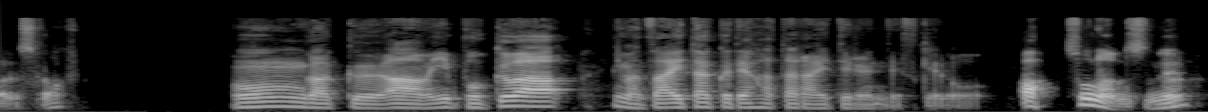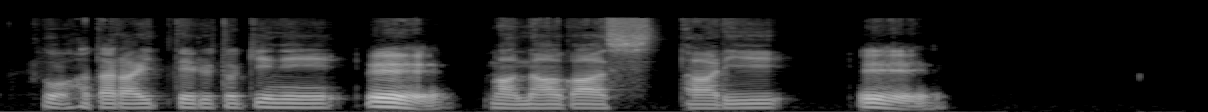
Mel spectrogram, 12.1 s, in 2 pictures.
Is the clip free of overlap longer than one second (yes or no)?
yes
